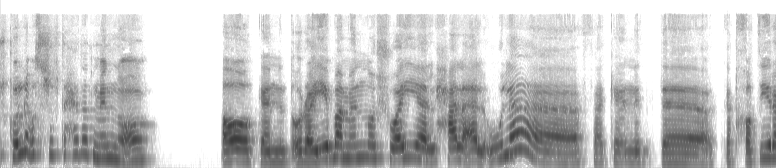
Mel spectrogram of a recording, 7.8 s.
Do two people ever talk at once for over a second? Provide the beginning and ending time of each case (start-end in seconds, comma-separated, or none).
none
